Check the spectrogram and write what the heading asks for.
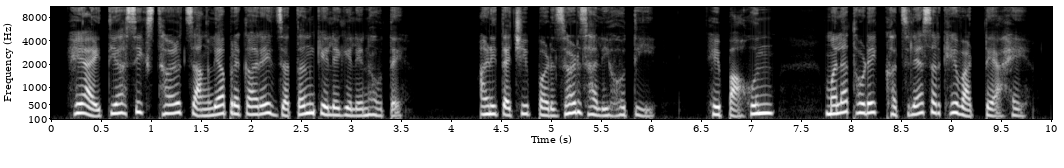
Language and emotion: Marathi, sad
